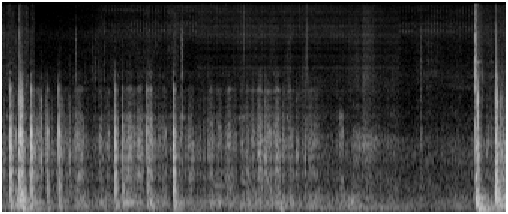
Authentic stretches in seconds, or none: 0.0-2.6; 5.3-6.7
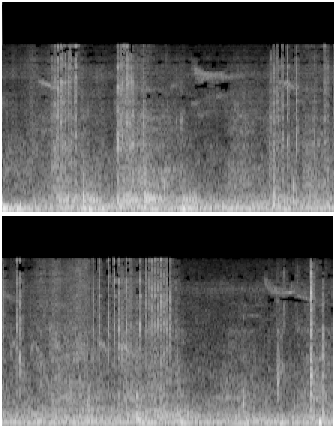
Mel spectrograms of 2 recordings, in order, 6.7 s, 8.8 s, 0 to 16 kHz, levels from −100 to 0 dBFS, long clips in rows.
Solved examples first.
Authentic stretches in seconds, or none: 5.3-5.9; 6.4-8.8

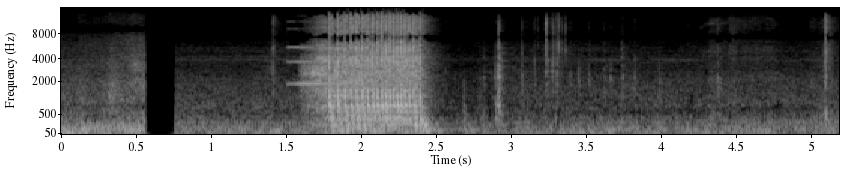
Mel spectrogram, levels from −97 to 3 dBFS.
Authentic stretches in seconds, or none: 0.0-5.2

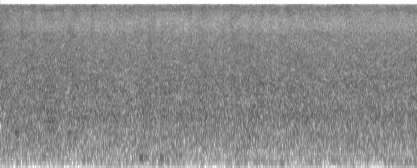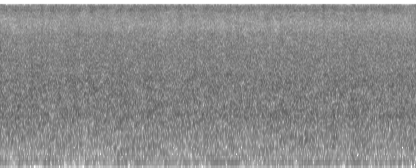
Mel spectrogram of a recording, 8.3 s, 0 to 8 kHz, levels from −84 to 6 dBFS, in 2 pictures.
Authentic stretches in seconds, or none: none

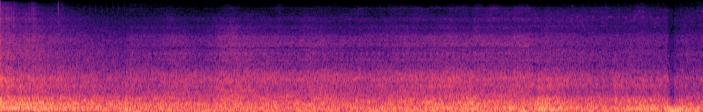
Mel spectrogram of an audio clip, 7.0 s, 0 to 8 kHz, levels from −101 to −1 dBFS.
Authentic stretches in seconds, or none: 0.0-1.3; 5.3-7.0

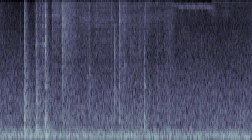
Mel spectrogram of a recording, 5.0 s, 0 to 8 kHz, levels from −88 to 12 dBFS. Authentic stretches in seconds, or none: 0.0-5.0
